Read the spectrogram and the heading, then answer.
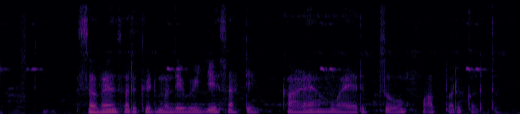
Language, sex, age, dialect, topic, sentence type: Marathi, male, 18-24, Southern Konkan, agriculture, statement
